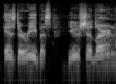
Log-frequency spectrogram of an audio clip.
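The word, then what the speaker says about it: Deribas: It it rhymes with that song. D E R I B A S. The name is Darias.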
